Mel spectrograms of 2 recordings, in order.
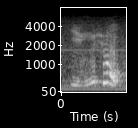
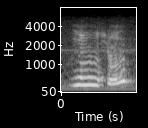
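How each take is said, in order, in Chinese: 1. 第一个字是阳平，第二个字是阴平。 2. 第一个字是阴平，第二个字是阳平。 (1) "颠倒过来变成功一阳一阴" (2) "一阴一阳"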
